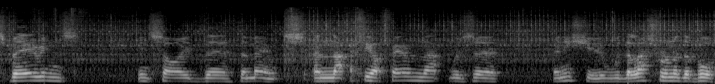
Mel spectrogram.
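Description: A stereo channel likely went silent twice, from 0.44 to 2.84 s and again from 3.88 to 6.28 s, a one channel drops out fault on each occasion. With only one side feeding the mono sum, everything common to both channels falls abruptly by about 6 dB for those 2.4-second stretches, and anything carried only on the missing side vanishes. Both drops and both recoveries are sudden steps in level rather than gradual fades.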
